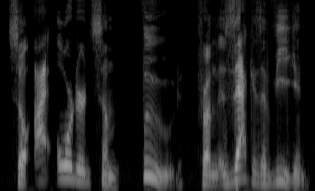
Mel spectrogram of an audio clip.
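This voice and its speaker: A man's voice: a little high, moderate pace, dry recording. A man in his thirties co-hosting a live stream, chatting casually and rambling through stories and viewer comments. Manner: animated, chatty, rambling with restarts.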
